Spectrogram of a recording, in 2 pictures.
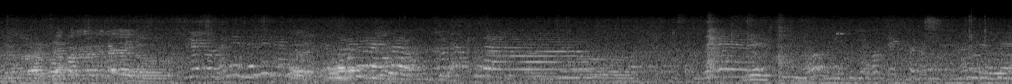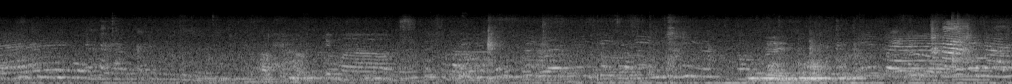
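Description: Several people talk nearby.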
